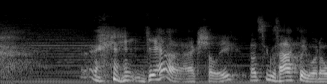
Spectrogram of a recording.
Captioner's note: chuckling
